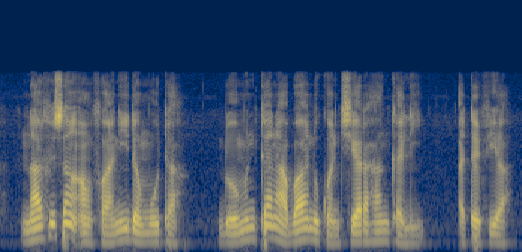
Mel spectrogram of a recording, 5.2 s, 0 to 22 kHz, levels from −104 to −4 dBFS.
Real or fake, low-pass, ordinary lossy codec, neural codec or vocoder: real; none; none; none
